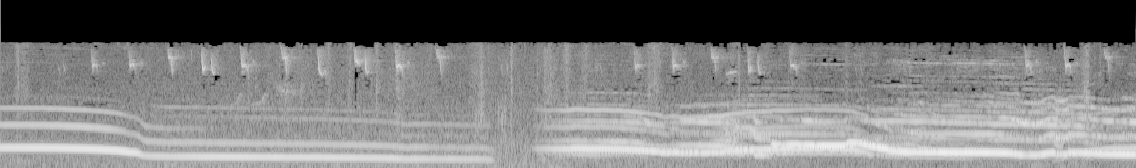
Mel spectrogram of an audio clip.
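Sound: wolves howling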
